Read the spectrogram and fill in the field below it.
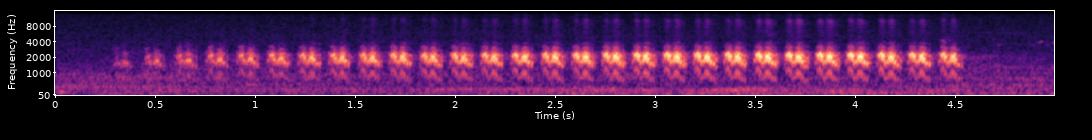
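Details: In April at Anza Borrego State Park, San Diego County, California, a male cactus wren calls on territory: a rapid, even run of rough, scratchy notes lasting about four seconds, swelling slightly then stopping abruptly.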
